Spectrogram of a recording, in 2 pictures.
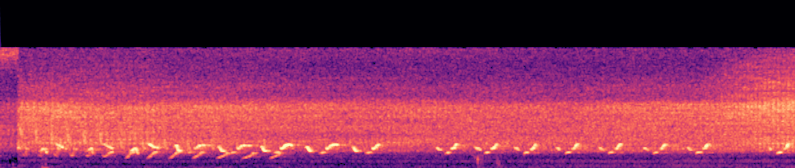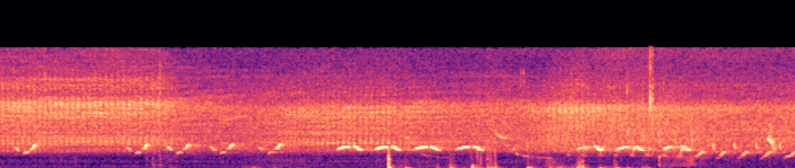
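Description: Birds singing outdoors: a rapid run of short, repeated chirping notes, with a few low thumps between about eight and ten and a half seconds in.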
